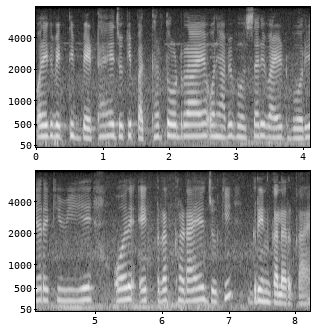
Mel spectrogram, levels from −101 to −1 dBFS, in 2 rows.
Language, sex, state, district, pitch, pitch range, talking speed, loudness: Hindi, female, Bihar, Supaul, 235 Hz, 215-245 Hz, 225 wpm, -18 LUFS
